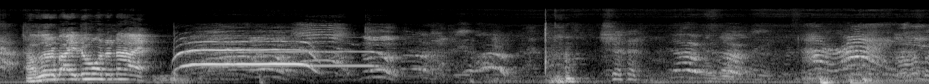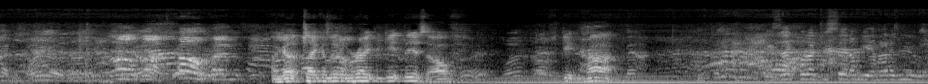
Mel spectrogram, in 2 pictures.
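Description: Men talk loudly close by in an echoing room.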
